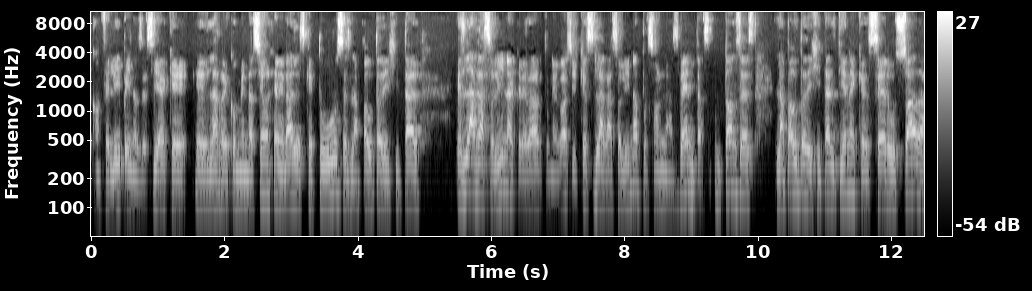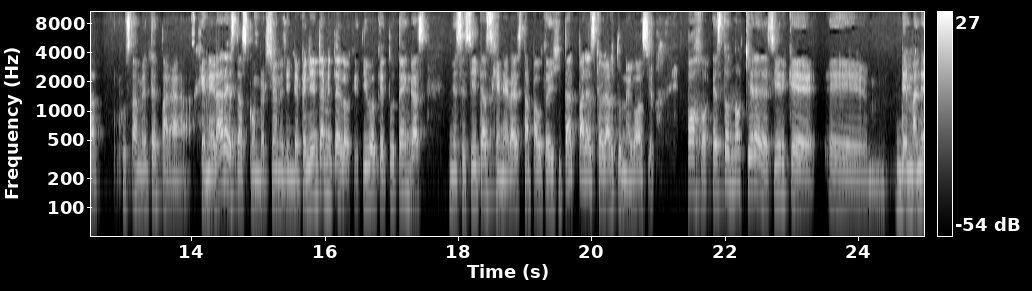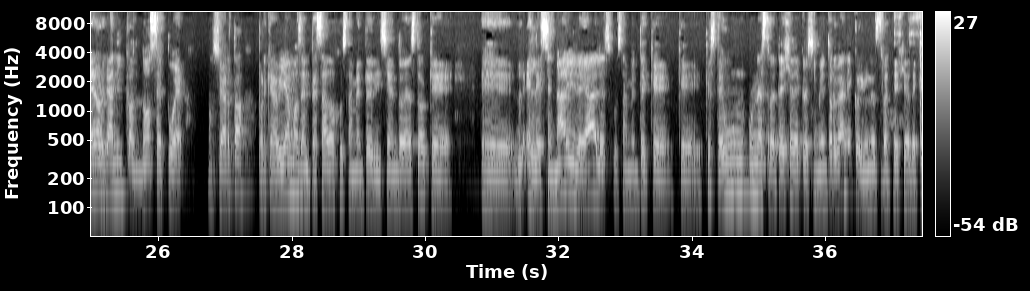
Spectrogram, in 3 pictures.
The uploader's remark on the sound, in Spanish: Grabación de un Instagram Live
